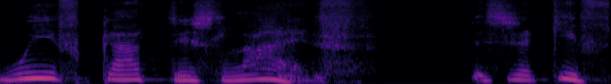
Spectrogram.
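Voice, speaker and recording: A man with a high pitch and a dark, mellow tone, speaking at a fairly slow pace with ordinary pitch variation in a dry, close sound with no echo. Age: 70s. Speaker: musician and composer. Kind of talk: interview.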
